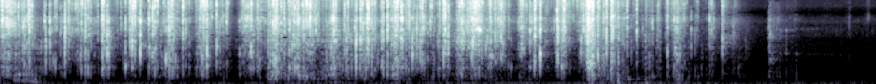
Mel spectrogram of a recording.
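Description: Foil trading-card pack wrapper crinkling and tearing as it is opened by hand and the cards are pulled out, in a quick run of crackles that stops about five and a half seconds in.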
